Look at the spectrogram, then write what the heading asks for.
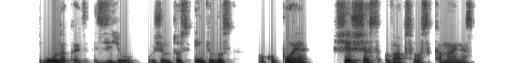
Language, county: Lithuanian, Kaunas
